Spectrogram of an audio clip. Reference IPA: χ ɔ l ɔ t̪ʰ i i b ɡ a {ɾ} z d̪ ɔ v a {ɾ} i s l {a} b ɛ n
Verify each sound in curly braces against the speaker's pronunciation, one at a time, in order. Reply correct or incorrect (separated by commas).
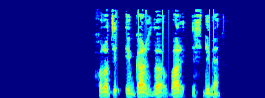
correct, correct, incorrect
